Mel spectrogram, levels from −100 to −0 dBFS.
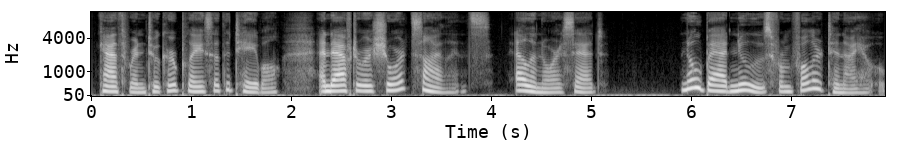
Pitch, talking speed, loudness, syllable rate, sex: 210 Hz, 160 wpm, -18 LUFS, 5.0 syllables/s, female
